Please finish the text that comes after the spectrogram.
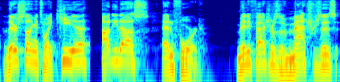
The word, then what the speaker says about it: Adidas: And I'm calling it Adidas because that is the proper way to say it. And if you say Adidas to one of the Reebok executives, they will correct you. It is Adidas.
